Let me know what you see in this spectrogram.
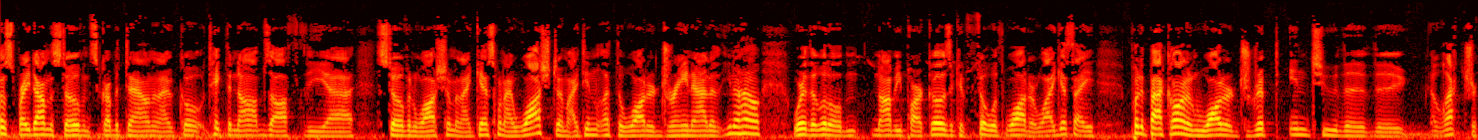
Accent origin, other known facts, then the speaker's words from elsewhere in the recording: United States; now in Italy; we're American.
